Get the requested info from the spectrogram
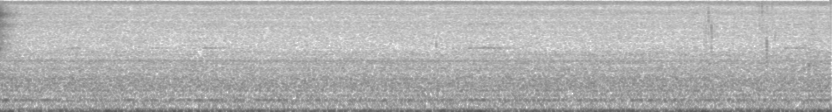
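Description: Butane torch lighter's jet flame hissing steadily, held to the foot of a cigar to light it.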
